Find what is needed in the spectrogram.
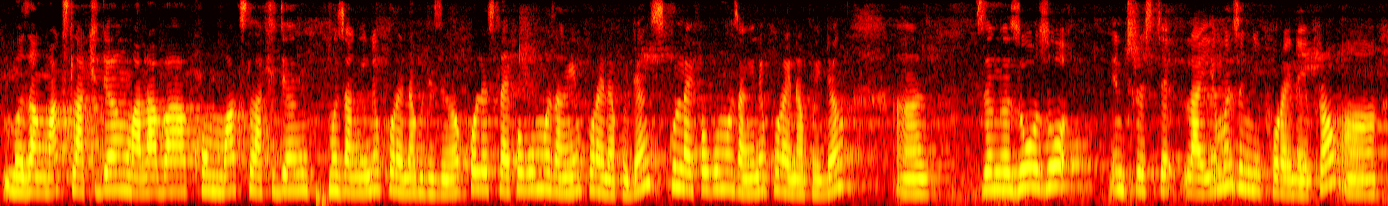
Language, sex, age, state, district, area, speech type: Bodo, female, 30-45, Assam, Chirang, rural, spontaneous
